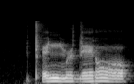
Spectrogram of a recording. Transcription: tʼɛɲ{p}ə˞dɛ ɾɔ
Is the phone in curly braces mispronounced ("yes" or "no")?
yes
